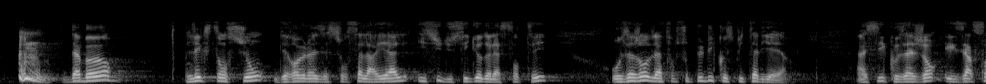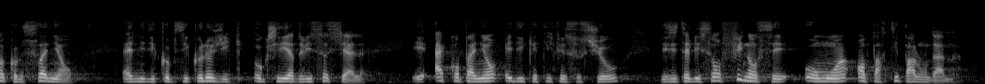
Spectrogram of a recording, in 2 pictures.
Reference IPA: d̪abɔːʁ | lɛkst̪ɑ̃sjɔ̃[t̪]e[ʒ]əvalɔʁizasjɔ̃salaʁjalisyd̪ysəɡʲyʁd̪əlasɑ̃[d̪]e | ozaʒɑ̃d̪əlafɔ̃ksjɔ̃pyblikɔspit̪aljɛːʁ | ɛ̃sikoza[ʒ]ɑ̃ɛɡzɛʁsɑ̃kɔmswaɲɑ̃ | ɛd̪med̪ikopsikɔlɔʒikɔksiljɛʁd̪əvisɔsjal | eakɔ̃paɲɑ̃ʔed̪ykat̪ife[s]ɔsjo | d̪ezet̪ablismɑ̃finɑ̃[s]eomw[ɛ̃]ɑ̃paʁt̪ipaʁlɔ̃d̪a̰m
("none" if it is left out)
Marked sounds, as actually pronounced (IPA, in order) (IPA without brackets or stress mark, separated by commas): d̪, ʁ, t̪, ʒ, s, s, ɛ̃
